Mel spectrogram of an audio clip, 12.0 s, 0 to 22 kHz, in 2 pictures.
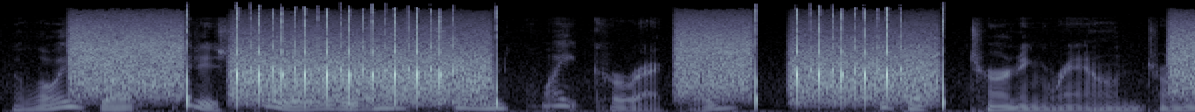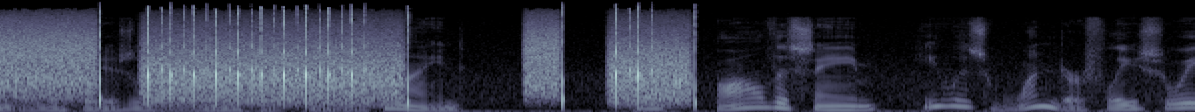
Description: Pulse dialling, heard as a rotary dial, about 9 pulses a second, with speech in English. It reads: 0 5 0 2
